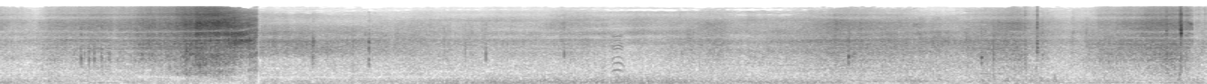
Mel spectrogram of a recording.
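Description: Wind buffeting the microphone with a steady low rumble, and the hiss of slalom skis carving and scraping the snow as racers pass close. The loudest scrape builds from about a second in and cuts off sharply just after two seconds; another builds near the end.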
